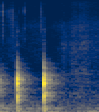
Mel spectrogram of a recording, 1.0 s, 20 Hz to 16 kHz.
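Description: Two quick knocks on the cabinet of a Bowers & Wilkins 606 S2 bookshelf speaker, a more expensive speaker with a finished material, each giving a short, dull tap centered around 900 Hz that dies away almost at once. Compared with the Fosi SP601, it sounds similar but less thin and light, suggesting a more solid cabinet.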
